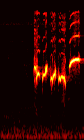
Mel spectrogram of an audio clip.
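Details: Orange-headed thrush song snippet for prompting males to sing: a quick string of five or six slurred whistled notes, wavering up and down, ending in a longer clear rising whistle.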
